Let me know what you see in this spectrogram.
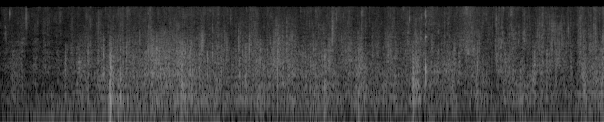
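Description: Spaghetti being stirred and tossed in a small metal camping pot on a camp stove: a steady crackling sizzle with sharp clicks of the utensil against the pot, the loudest about a second in.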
